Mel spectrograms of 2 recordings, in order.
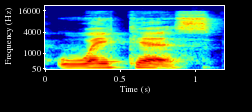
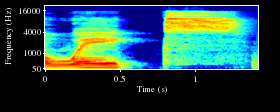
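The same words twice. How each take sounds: First: "wakes" wrongly said in two syllables, "way-kes"; wrong extra vowel. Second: "wakes" in one drawn-out syllable, ending straight in "ks"; stretched "waaayks", one syllable; no E sound. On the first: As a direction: put an E sound before the final S of "wakes". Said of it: "No se dice wa-, wakes". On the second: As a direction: say "wakes" slowly with no vowel between K and S. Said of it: "No hay E en la pronunciación". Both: Shown as a demonstration.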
